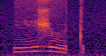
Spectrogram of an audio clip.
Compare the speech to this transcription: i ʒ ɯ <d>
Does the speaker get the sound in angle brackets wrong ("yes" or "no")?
yes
